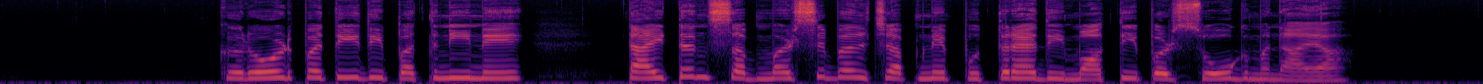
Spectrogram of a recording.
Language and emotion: Dogri, sad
